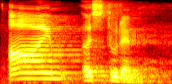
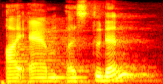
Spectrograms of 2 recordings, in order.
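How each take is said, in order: First: I and am are merged into one shortened word. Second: I and am are said as separate words.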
